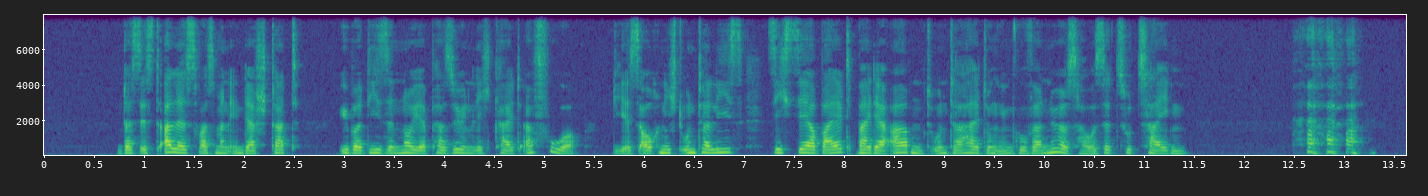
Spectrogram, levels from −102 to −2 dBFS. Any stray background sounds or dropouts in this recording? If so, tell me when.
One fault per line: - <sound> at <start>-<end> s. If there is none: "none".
- laugh at 12.5-13.3 s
